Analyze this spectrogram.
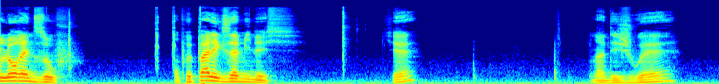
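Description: A man speaks with animation, close to a microphone, in short bursts.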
